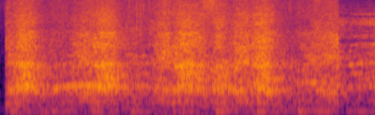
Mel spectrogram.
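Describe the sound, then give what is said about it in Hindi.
Protesters chant slogans against Trump in Manila during his ASEAN summit visit. The loud crowd chant rises and falls in a steady rhythm of repeated phrases and breaks off near the end. “प्रदर्शनकारी नारे लगा रहे हैं कि Trump Philippines के लोगों के दोस्त नहीं हैं, वो युद्ध का समर्थन करते हैं और वो आर्थिक प्रतिबंध लगाते हैं।”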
